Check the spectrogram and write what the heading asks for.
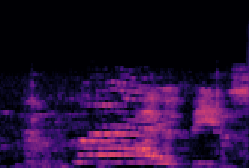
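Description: A high-pitched voice holding a few drawn-out notes that slide in pitch.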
